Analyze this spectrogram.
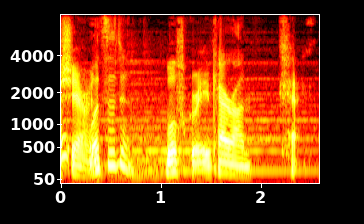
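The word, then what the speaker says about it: Charon: so wolf grave meets Sharon Sharon or Sharon what's his wolf grave Karan I thought it was oh Karan yeah it's a CH is a hard C he meets Kon and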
